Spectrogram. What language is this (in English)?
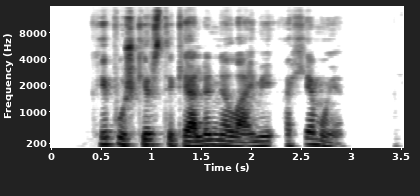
Lithuanian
